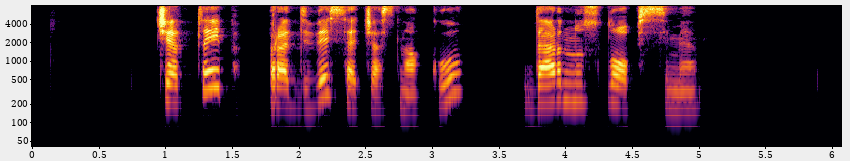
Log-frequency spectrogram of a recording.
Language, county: Lithuanian, Tauragė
